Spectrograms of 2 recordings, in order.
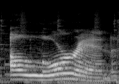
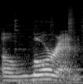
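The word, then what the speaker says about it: Aloryn: the boys side so what's the girl's name allurin spell a-l-o-r-y-n allurin so this was a twist on the hebrew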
